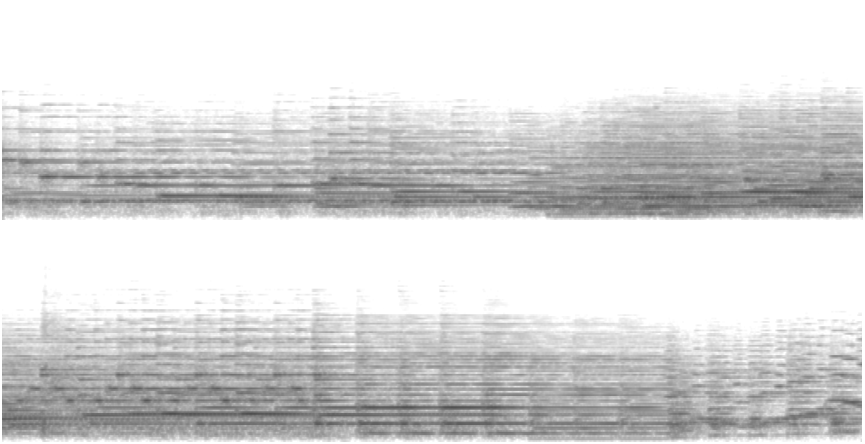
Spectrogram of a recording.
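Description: Clarinet and piano playing classical music together; the clarinet drops out for a passage of piano alone with deep bass notes in the middle, then comes back in near the end.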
